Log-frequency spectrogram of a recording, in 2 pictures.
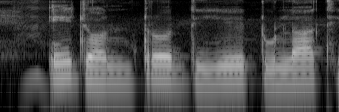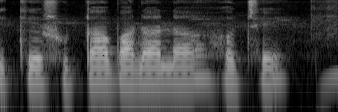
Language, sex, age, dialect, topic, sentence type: Bengali, female, 18-24, Western, agriculture, statement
